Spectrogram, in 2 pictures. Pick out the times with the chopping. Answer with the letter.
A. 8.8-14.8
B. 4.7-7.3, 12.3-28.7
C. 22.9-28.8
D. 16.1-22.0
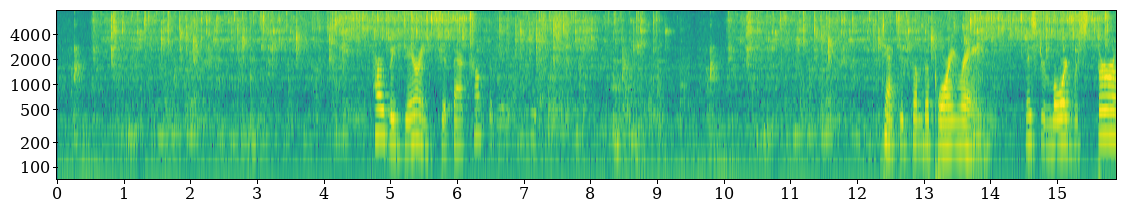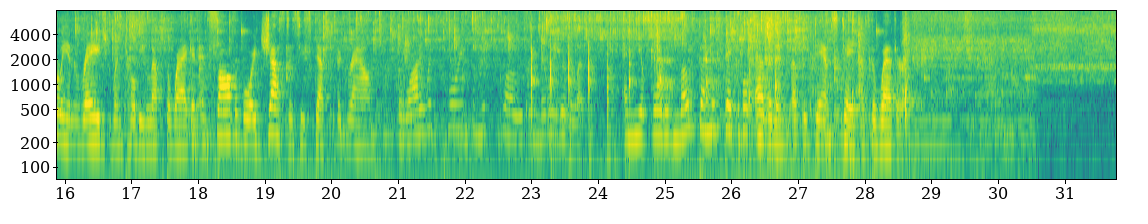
C.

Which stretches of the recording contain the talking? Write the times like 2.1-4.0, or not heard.
4.7-7.3, 12.3-28.7.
